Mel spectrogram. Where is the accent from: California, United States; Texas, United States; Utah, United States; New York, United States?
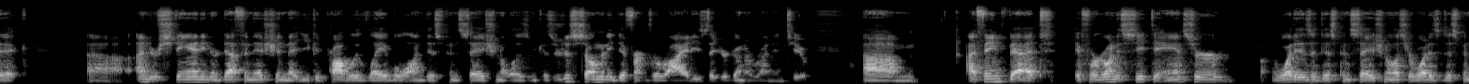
Texas, United States; Dallas; also born or lived in Amarillo, Texas; now in Edna, United States; I'm a native Texan. I was born in Amarillo, raised in Dallas, Fort Worth, and have been here literally my entire life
